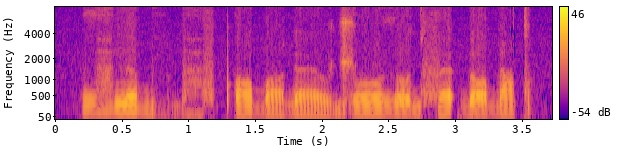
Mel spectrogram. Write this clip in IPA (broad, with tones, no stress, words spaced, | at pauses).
ða̤˦nə˦ ɓi̤˨ba̤˨f pʼɔ˦ɓɔ˨ ɗœː˨u̯d͡ʒoː˦ðo̰˦d fœ˦ʔɗɔ̰˦ɓɛ˦tˤ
